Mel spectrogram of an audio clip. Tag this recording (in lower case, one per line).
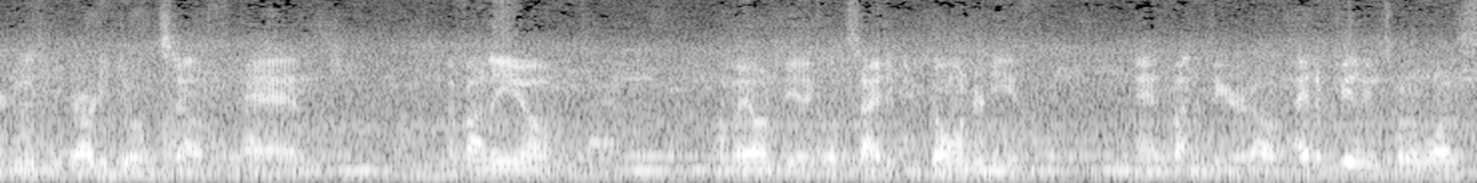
speech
